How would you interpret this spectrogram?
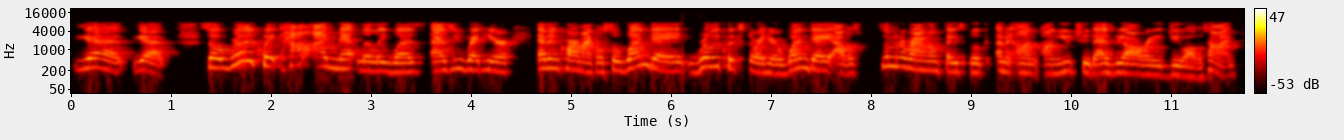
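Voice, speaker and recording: An excitable, bubbly woman hosts a casual talk show, often breaking into laughs as she chats. Her voice has a mid-range pitch. The sound is dull and somewhat lo-fi. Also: a little fast. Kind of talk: casual interview chat.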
